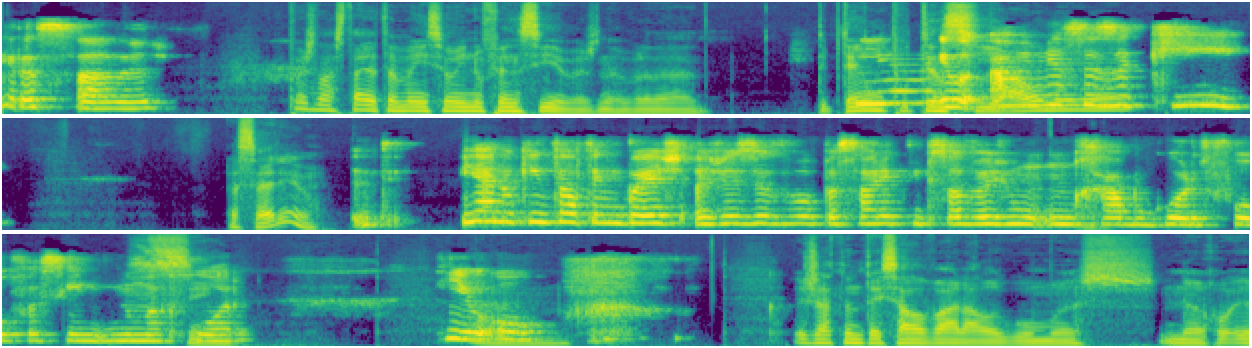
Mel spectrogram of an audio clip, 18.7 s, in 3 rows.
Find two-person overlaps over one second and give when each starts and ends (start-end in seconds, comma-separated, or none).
4.3-5.6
